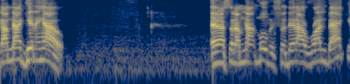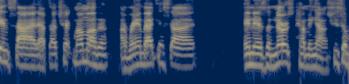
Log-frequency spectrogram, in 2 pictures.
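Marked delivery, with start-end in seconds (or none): 0.0-3.7 loud, stubborn refusal; defiant yell. Retold or imitated. Refusing the valet guy, loud and defiant. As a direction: plant your feet and shout it.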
